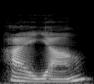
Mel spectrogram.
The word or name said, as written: hai3yang2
